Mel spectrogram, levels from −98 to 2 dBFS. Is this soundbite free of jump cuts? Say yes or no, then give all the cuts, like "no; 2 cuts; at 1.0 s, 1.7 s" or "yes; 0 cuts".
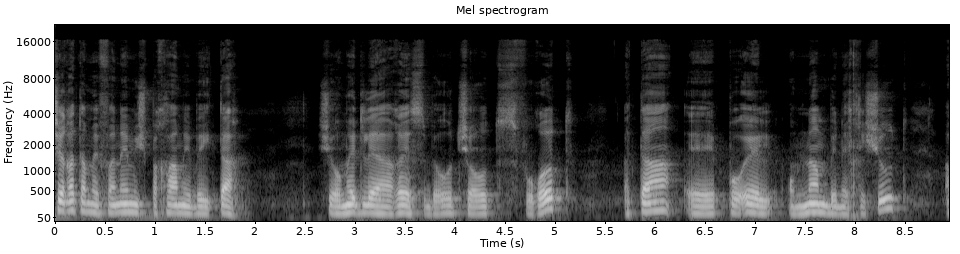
yes; 0 cuts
